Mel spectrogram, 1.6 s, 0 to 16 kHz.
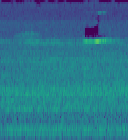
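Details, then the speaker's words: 2010 Chevrolet Silverado rolling slowly: thin high squeak from the rear right, in time with wheel rotation, comes and goes, only at low speed, stops when brakes are applied; drum brake shoes checked and have plenty of wear left, cause unknown. "Let off the brakes. Just say as I roll slowly when you can hear it. It seems consistent with the wheel turning, but it comes and goes."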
